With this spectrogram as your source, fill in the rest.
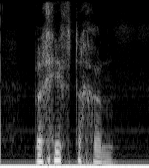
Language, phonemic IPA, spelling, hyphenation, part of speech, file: Dutch, /bəˈɣɪftəɣə(n)/, begiftigen, be‧gif‧ti‧gen, verb, Nl-begiftigen.ogg
- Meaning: to grant, gift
